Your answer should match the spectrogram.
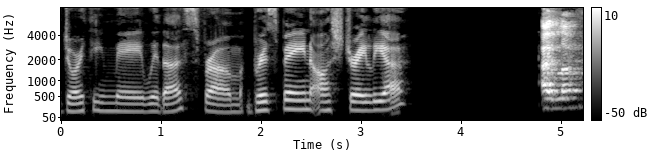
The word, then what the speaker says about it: Brisbane: how to pronounce it yeah Brisbane it's very Australian as well how I'm saying it Brisbane okay I don't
